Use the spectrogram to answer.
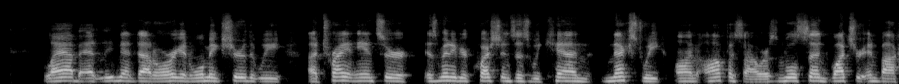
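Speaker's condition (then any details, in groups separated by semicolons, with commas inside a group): No condition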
